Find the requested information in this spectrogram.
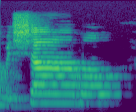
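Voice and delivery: Rioplatense Spanish with LL as "sh"; slow Argentine-accented Spanish examples. Shown as a demonstration. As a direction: slip into an Argentine accent, hushing each LL. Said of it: "quando eu tô na Argentina".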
